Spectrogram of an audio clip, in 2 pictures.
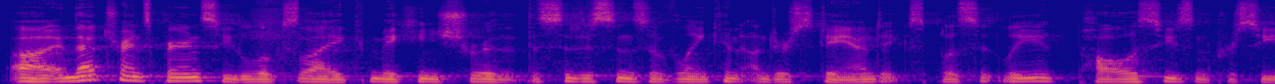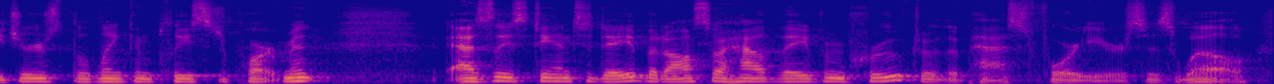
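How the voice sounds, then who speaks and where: A man's voice: lowish voice, fairly quick. A man giving a formal political answer at a forum, with emphatic, policy-heavy phrasing. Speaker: city council candidate.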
